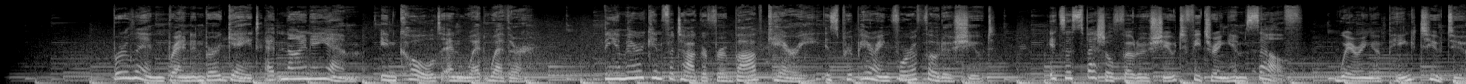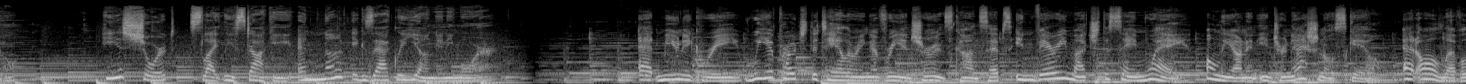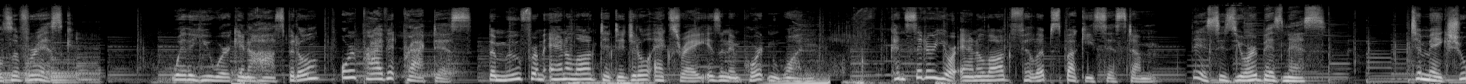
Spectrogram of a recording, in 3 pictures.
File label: NARRATION IMAGE COMPILATION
